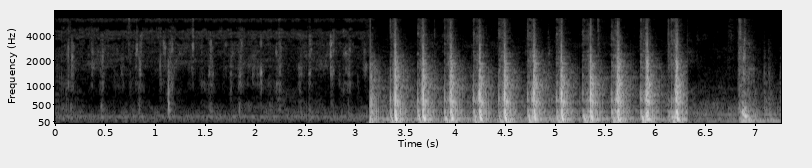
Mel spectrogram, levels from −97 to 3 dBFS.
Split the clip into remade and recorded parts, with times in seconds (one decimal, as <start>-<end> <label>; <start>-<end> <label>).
0.0-4.4 remade; 4.4-5.2 recorded; 5.2-6.5 remade; 6.5-7.3 recorded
